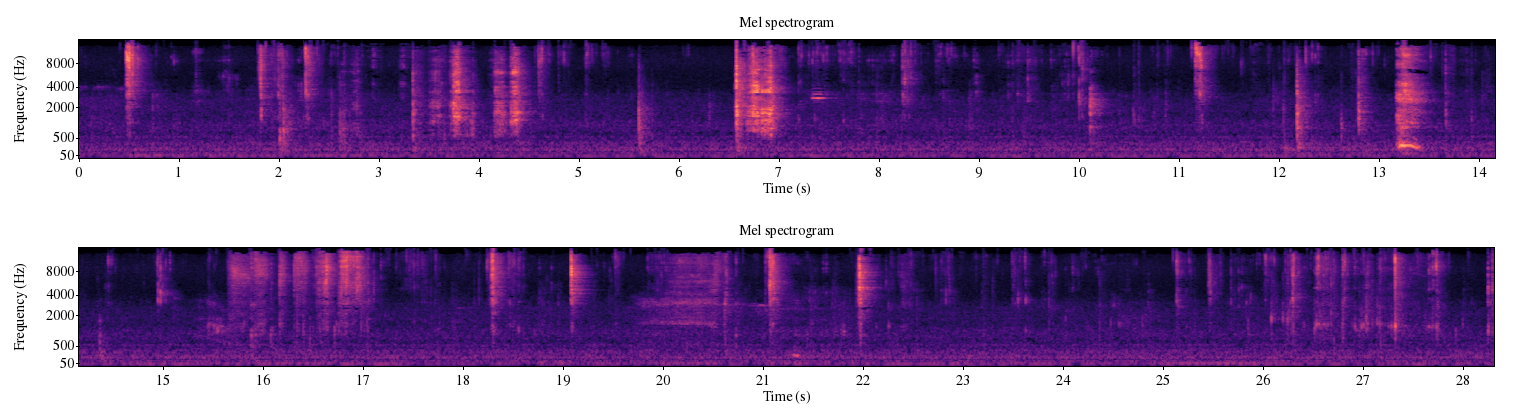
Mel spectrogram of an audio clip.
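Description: Close-up eating sounds of pork ribs and rice eaten by hand: scattered chewing and lip-smacking clicks, now and then a louder short sound, over a steady low hum.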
